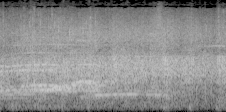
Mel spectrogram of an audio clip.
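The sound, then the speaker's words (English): Audience applause for TT racing legend John McGuinness at a stage event: a dense, steady wash of many hands clapping, continuous and even in loudness from start to finish. “John McGuinness, he's still here. Give him a round of applause.”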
